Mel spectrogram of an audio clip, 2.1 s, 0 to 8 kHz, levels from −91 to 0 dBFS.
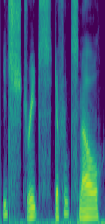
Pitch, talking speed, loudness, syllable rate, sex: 115 Hz, 115 wpm, -16 LUFS, 3.1 syllables/s, male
